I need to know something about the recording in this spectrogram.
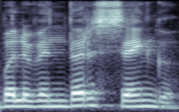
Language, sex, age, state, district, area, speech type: Punjabi, male, 18-30, Punjab, Pathankot, urban, spontaneous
